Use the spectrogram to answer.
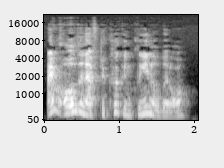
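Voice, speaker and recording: A woman's voice: a little high, big pitch swings, fairly quick. Lady reading as a whiny seventh grade girl, storybook, earnest begging, exasperated, voice goes up and swoops around. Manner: whiny, emphatic pleading.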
